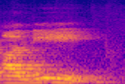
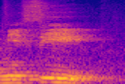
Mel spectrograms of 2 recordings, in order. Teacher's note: what the yud does is it elongates the sound. Okay, it makes the sound longer. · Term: chedek yud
